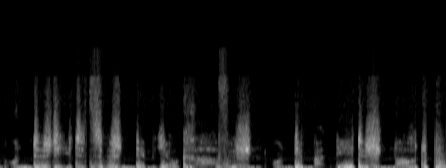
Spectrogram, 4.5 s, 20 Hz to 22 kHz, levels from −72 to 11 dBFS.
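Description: Nothing in the speech stood out as a technical fault on listening.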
